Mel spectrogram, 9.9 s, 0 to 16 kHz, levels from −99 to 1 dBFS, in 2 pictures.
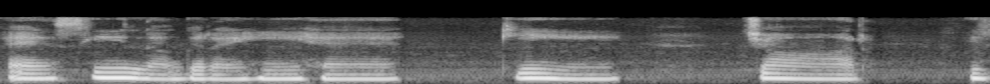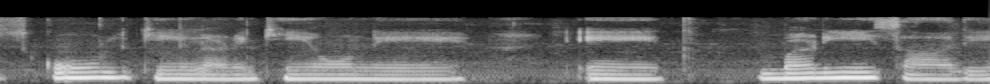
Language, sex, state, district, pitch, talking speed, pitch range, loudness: Hindi, female, Rajasthan, Bikaner, 160 Hz, 85 wpm, 155-180 Hz, -17 LUFS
